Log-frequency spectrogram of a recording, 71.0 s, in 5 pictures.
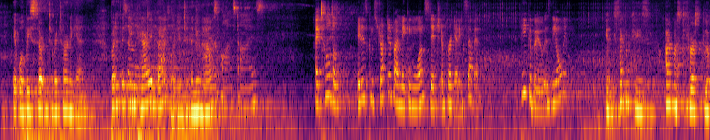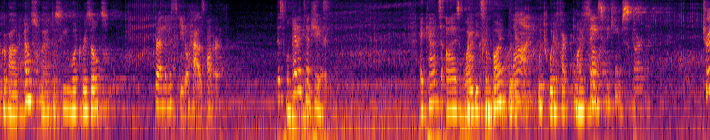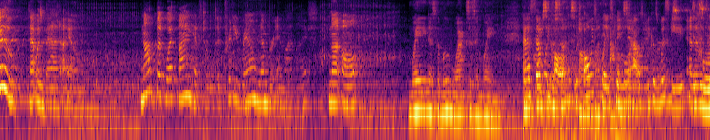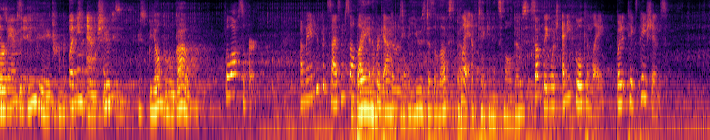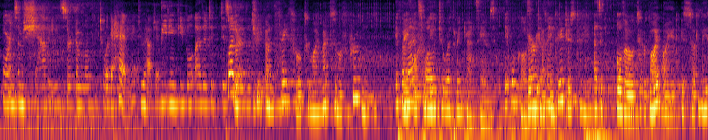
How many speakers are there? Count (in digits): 4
